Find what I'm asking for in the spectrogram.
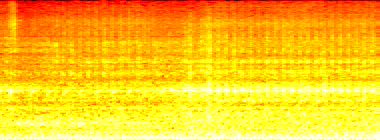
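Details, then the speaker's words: Jeep idling with the engine cover off: quick even ticking about three per second over steady idle, no irregular knocks; normal valvetrain chatter heard because the cover is open, never caused problems. "It's a bit rattly at the minute. You don't hear it when that cover's all on. That's just normal, that's just because it's open. It's never caused me any problems."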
